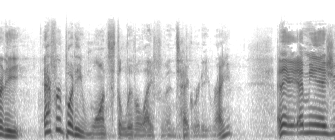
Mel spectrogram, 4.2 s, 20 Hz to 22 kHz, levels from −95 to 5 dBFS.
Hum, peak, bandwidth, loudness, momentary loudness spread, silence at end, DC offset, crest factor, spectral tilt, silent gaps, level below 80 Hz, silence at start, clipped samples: none; -10 dBFS; 12 kHz; -30 LUFS; 14 LU; 0 s; under 0.1%; 20 dB; -4.5 dB/octave; none; -72 dBFS; 0 s; under 0.1%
